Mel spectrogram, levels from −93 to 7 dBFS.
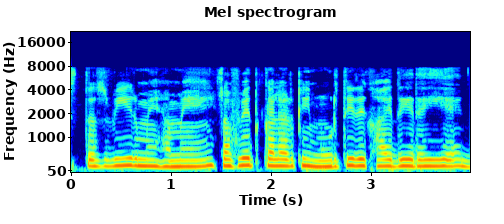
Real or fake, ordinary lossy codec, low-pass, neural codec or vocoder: real; none; none; none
